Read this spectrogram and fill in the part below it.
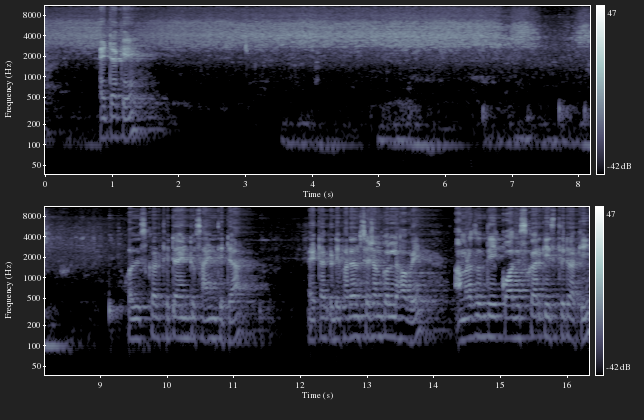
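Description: A young man explains calmly, close by.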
